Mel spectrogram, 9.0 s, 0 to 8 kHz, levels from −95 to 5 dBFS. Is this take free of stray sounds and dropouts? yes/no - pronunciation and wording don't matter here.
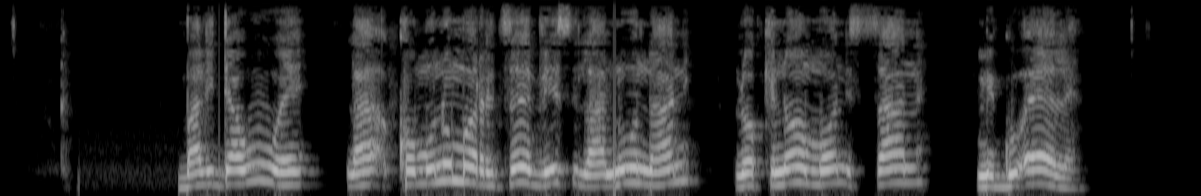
yes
